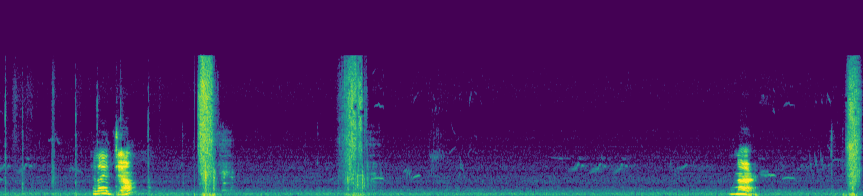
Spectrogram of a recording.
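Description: A young woman makes short vocal sounds close to a microphone.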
